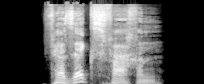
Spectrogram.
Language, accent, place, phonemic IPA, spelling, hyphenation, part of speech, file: German, Germany, Berlin, /fɛɐ̯ˈzɛksfaxən/, versechsfachen, ver‧sechs‧fa‧chen, verb, De-versechsfachen.ogg
- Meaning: 1. to sextuple, to hextuple, to sextuplicate, to multiply by six 2. to increase sixfold (to become six times as large)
